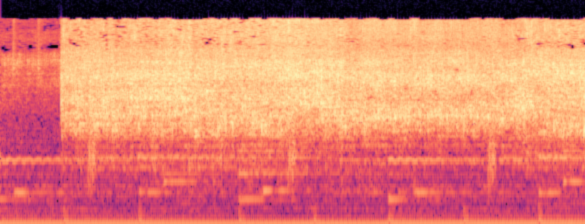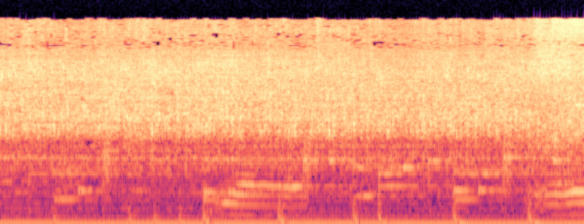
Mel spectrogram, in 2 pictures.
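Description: Shrimp frying in a pan of hot butter: a steady sizzle that starts suddenly about half a second in.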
